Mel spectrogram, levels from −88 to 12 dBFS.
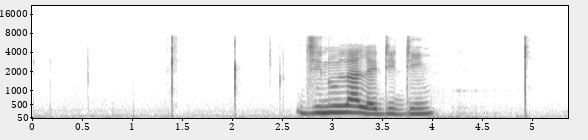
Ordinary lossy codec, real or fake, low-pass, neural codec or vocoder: none; fake; 7.2 kHz; codec, 16 kHz, 2 kbps, FunCodec, trained on Chinese and English, 25 frames a second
